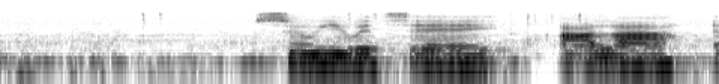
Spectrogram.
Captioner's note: spanish; speaking spanish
